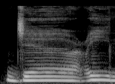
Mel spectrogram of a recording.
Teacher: جا پہلے پورا دو حرکہ کھینچ لیں مد تبعی، اس کے بعد عین کا ساؤنڈ آنا چاہیے. جاعل لام ساکن پر جھٹکا نہ ہو.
